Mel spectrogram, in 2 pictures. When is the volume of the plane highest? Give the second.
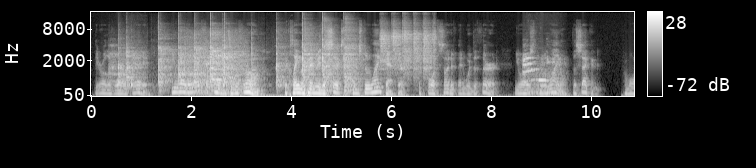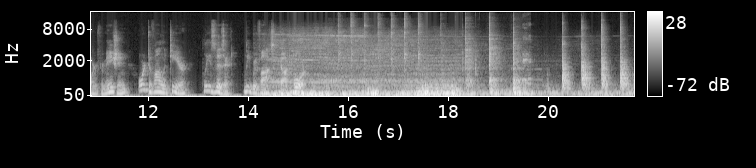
18 s.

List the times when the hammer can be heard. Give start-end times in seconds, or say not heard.
0.3-6.9, 15.6-21.6.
